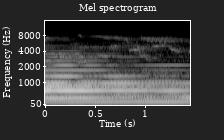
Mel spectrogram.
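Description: Magdalen College Tower bells ring out with a sustained, resonant chime, their overtones slowly decaying with no voices present.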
